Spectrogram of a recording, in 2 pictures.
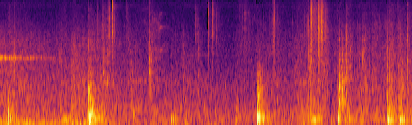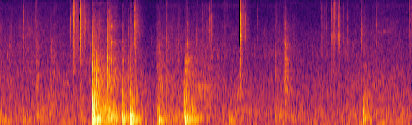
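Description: Footsteps tap on a hard pavement nearby.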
